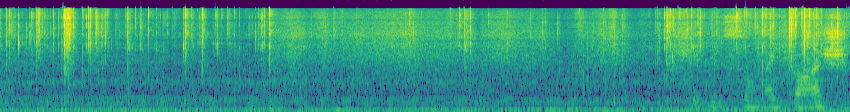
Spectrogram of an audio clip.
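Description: Thin clear plastic candy-bar wrapper crinkling and tearing as a Kinder Bueno's inner packaging is unwrapped by hand, in scattered soft crackles.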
